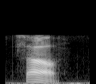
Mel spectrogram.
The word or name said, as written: sagol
